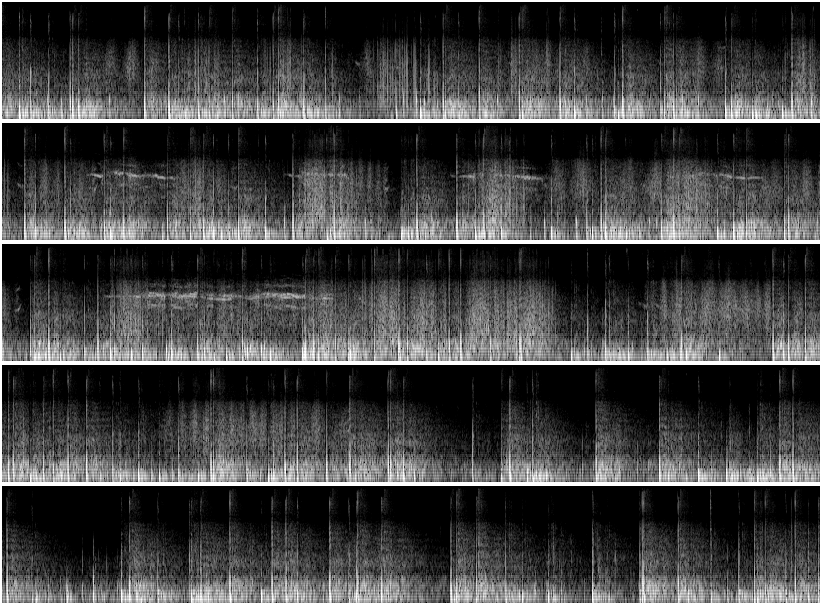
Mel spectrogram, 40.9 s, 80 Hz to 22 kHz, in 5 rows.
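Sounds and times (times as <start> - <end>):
fireworks whistles: 0.0 - 28.7
fireworks bangs and crackles: 0.0 - 40.9.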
